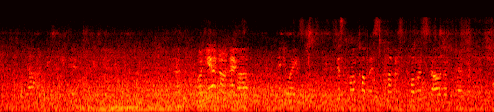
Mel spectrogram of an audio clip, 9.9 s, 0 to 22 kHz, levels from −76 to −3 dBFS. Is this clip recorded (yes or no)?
no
